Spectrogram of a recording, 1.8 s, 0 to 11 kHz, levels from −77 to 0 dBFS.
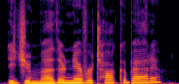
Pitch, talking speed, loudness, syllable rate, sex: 230 Hz, 235 wpm, -15 LUFS, 6.6 syllables/s, female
